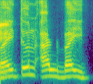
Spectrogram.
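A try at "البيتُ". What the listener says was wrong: البیتو اعراب ظاہر کیجئے، البیتو.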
